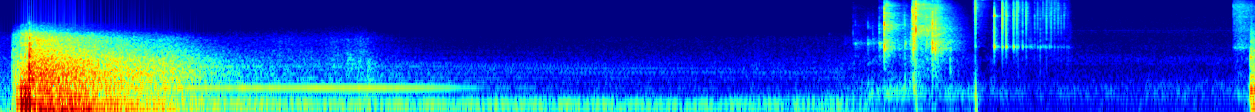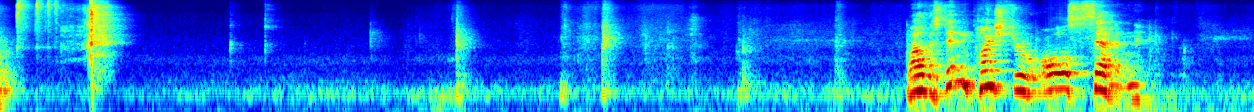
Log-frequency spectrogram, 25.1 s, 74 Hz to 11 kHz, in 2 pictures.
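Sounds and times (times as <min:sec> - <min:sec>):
brass casing bouncing on concrete: 0:09.3 - 0:10.7, 0:12.4 - 0:13.5.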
